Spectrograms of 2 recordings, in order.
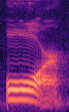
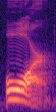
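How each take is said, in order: First: It has a long open O vowel. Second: The same.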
